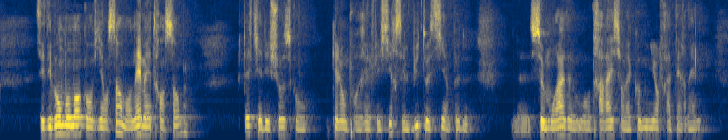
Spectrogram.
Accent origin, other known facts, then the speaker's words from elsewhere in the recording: France; En tant que Français, on aime bien passer du temps à table, hein, autour d'un bon repas.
